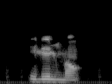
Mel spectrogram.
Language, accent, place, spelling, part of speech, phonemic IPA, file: French, France, Lyon, ululement, noun, /y.lyl.mɑ̃/, LL-Q150 (fra)-ululement.wav
- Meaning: hoot (the cry of an owl)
